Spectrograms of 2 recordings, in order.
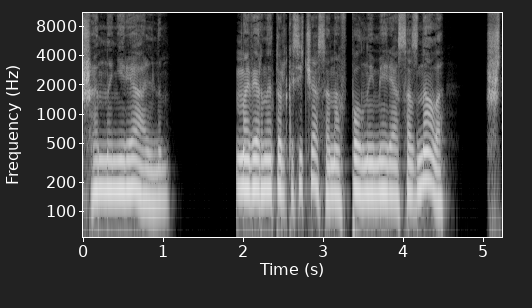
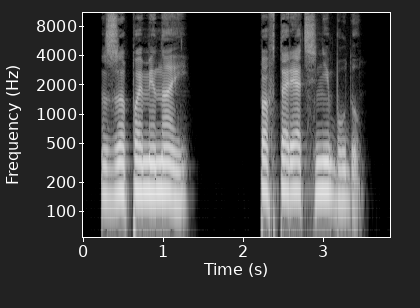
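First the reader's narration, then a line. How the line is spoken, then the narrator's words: Stern, cold tone. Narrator (Russian): начал он строгим холодным тоном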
